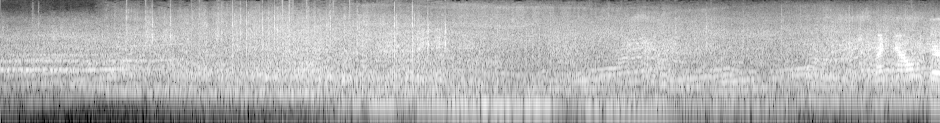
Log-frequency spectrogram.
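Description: Race cars lapping Fuji circuit in a sim racing video game, engines droning and shifting pitch under continuous race commentary.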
